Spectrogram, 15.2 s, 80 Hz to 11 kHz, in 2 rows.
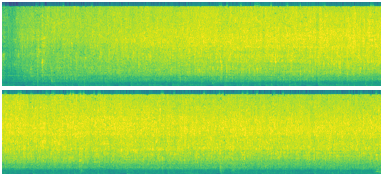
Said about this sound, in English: Cook the lamb for about a minute and a half to 2 minutes on each side.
